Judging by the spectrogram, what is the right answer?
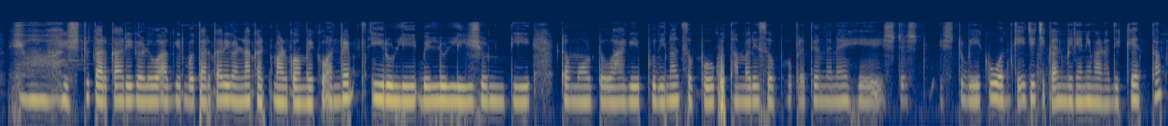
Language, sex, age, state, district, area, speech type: Kannada, female, 18-30, Karnataka, Mysore, urban, spontaneous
